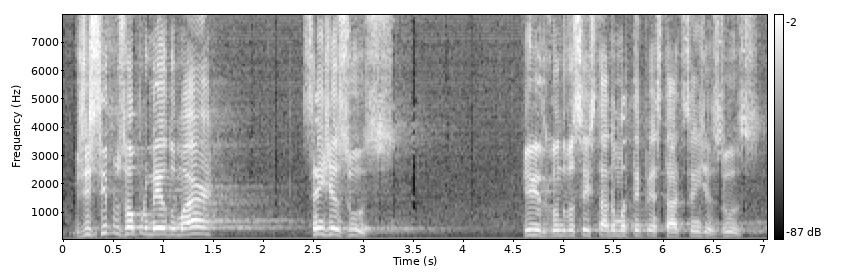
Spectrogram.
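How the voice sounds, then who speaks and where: A man's voice: sits high, darkish tone, big-room sound. A male pastor preaching a sermon, calling out to the congregation and building to emphatic bursts. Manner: preaching with call-and-response and rising emphatic bursts.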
